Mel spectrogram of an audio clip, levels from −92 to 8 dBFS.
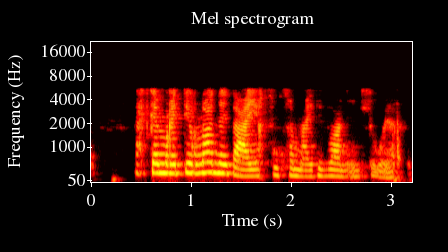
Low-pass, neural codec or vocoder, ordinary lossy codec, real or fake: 5.4 kHz; none; Opus, 64 kbps; real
